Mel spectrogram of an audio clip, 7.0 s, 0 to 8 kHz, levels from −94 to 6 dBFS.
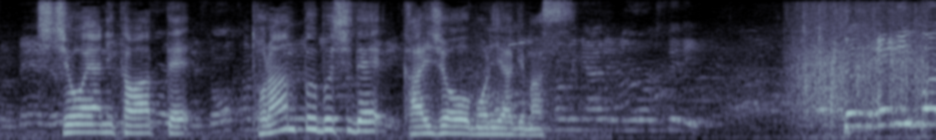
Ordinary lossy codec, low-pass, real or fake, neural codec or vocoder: none; none; real; none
